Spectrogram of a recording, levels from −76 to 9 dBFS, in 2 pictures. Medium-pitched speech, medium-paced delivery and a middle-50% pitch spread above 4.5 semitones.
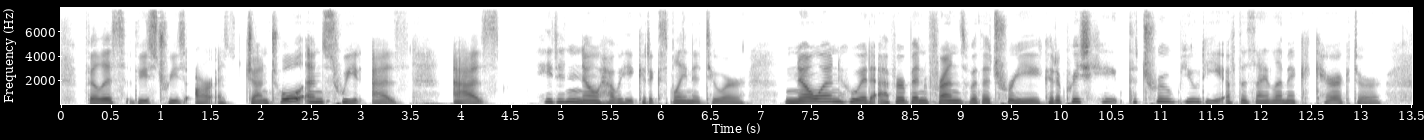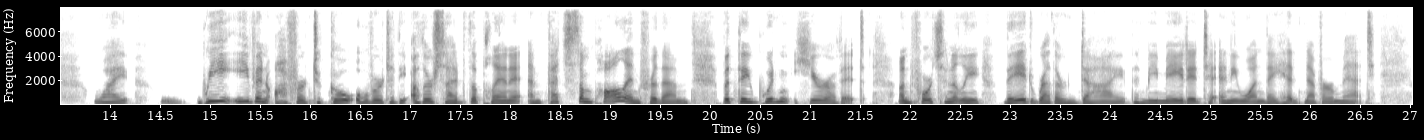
Yes: medium, 175 Hz; average, 175 wpm; average, 5.0 semitones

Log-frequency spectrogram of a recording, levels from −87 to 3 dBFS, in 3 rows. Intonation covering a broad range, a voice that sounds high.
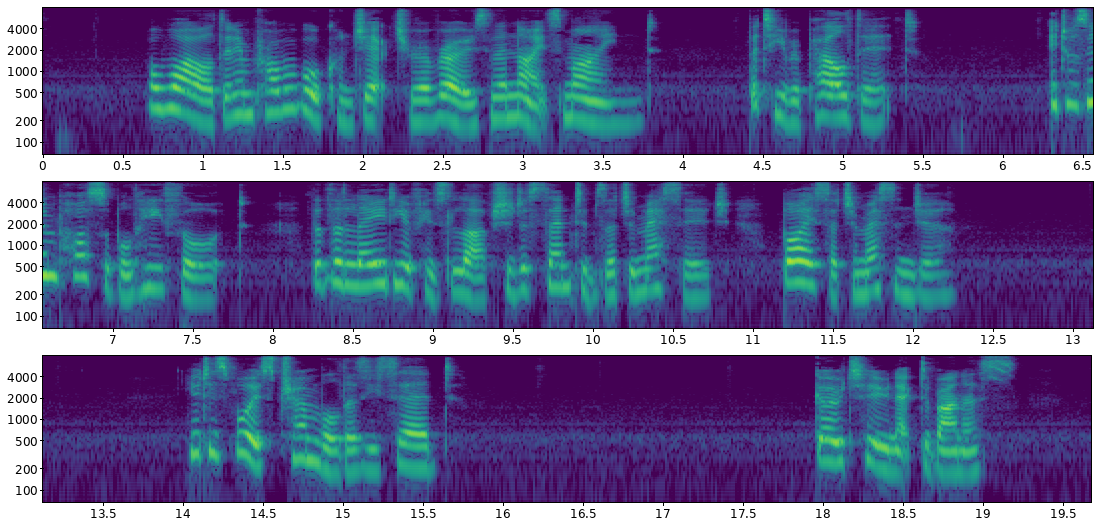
Yes: wide, 5.9 semitones; high, 225 Hz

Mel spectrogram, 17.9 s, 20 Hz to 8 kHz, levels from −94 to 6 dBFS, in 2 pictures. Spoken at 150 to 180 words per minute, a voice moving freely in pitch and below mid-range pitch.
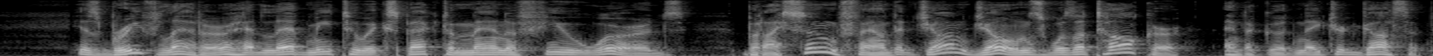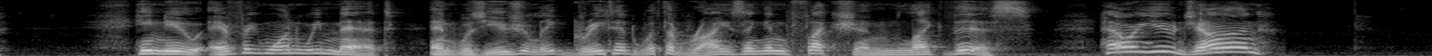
Yes: average, 160 wpm; wide, 7.3 semitones; low, 120 Hz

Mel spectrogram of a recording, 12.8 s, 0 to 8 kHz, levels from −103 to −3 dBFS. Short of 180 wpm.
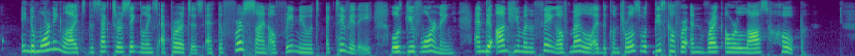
Yes: average, 160 wpm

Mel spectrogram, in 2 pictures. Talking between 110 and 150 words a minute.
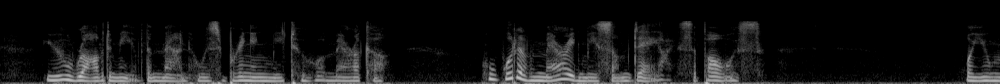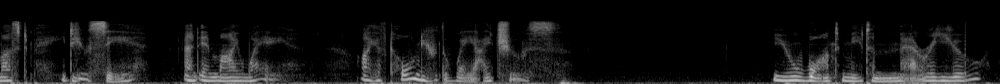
Yes: average, 140 wpm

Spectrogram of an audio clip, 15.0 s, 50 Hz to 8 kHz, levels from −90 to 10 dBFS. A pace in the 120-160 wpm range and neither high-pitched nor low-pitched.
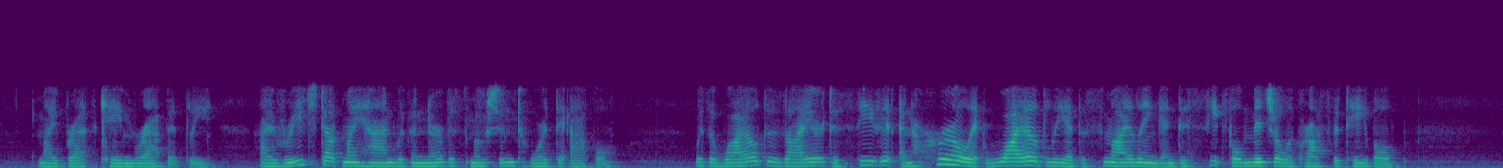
Yes: average, 145 wpm; medium, 155 Hz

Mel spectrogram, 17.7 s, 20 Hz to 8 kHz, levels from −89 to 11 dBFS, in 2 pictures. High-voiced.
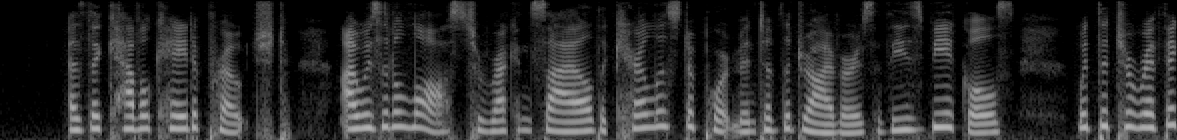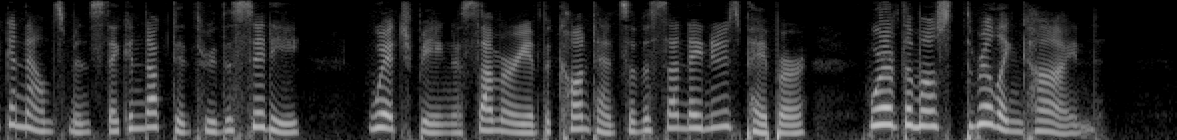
Yes: high, 240 Hz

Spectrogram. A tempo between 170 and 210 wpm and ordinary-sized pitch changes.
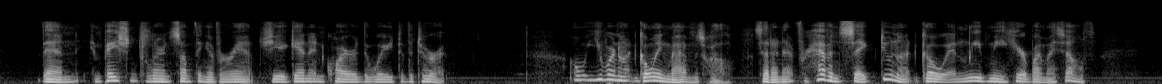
Yes: average, 185 wpm; average, 4.8 semitones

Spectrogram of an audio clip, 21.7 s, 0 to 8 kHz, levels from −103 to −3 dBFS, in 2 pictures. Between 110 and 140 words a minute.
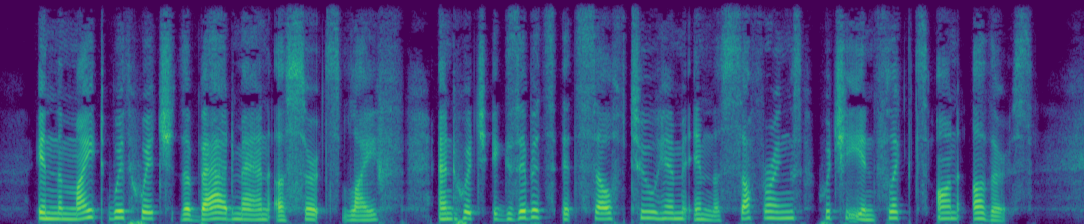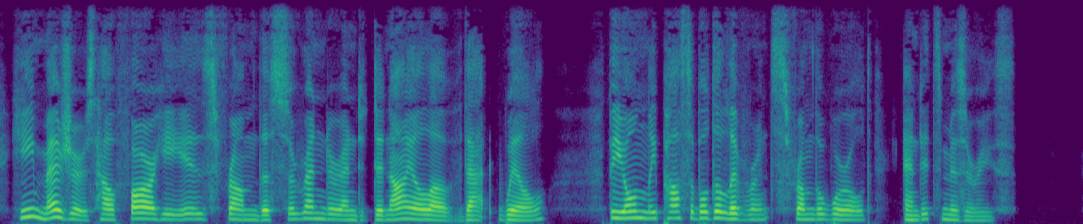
Yes: slow, 135 wpm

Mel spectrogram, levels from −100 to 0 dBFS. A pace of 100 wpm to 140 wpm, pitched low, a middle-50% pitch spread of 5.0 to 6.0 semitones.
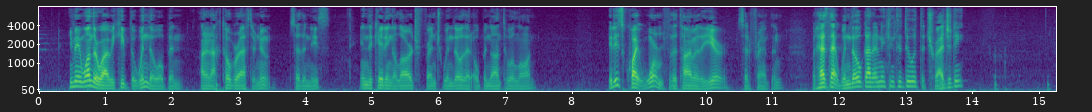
No: average, 200 wpm; low, 105 Hz; wide, 5.5 semitones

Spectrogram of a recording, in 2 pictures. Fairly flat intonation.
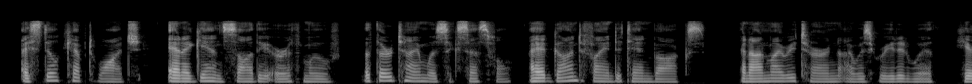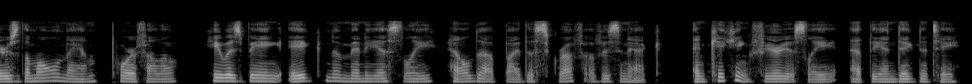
Yes: narrow, 2.1 semitones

